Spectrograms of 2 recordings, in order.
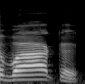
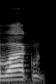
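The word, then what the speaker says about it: walk: डब्लू ए एल के वाक दोस्तों डब्लू एल के में एल साइलेंट होता है वाक बोला जाता है वाक वाक का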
